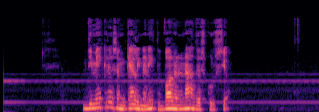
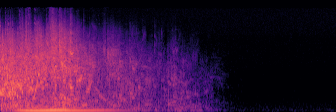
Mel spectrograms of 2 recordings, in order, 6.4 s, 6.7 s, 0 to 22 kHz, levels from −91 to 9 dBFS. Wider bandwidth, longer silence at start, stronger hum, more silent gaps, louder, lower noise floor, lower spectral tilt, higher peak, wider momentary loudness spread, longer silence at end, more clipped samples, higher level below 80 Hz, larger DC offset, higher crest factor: second, 11 kHz vs 16 kHz; first, 1.65 s vs 0 s; neither; neither; about the same, -18 LUFS vs -19 LUFS; second, -56 dBFS vs -69 dBFS; first, -7 dB/octave vs -3.5 dB/octave; first, 0 dBFS vs -4 dBFS; second, 16 LU vs 26 LU; second, 1.8 s vs 3.1 s; neither; second, -54 dBFS vs -30 dBFS; neither; about the same, 20 dB vs 20 dB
